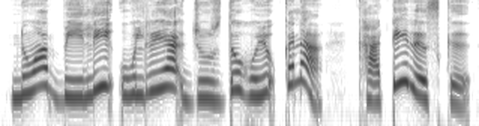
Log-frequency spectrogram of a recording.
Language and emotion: Santali, happy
